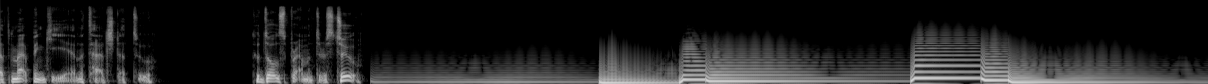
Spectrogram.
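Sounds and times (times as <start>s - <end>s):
synth bass with glide: 3.6s - 12.0s.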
